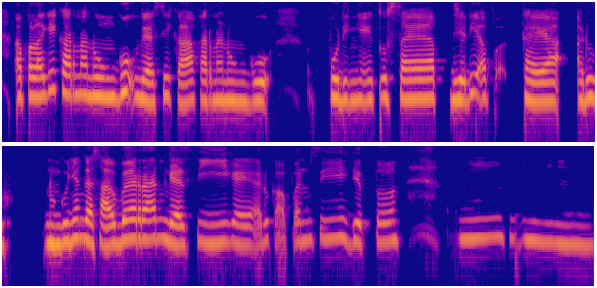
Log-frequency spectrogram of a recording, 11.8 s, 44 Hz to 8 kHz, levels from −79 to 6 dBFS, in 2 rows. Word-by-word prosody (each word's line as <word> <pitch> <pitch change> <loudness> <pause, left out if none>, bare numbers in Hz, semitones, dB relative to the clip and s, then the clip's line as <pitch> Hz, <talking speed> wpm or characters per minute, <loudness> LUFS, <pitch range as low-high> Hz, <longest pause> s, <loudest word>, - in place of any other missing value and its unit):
Apalagi 245 +5 +3
karena 260 -2 +3
nunggu 240 +2 +3
nggak 205 -3 +4
sih, 245 +5 -3
Kak, 200 -2 +1
karena 210 0 -1
nunggu 205 0 0 0.6
pudingnya 215 -2 +1
itu 220 +2 -3
set, 225 0 +4
jadi 220 +4 +2
apa, - - -20 0.3
kayak 205 -1 +3 0.2
aduh 220 +1 +1 0.4
nunggunya 225 +4 +2
nggak 235 -3 +4
sabaran 250 +5 +4
nggak 205 -3 +3
sih, 225 0 -5
kayak, 205 0 -4
"Aduh 235 - -8
kapan 235 +1 -9
sih?" 265 +1 -7
Gitu. 230 +1 -4 0.6
Mmm, 265 +2 -7
mhm. 225 -5 -8
230 Hz, 135 wpm, -23 LUFS, 210-245 Hz, 0.6 s, nggak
